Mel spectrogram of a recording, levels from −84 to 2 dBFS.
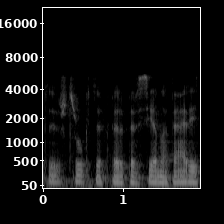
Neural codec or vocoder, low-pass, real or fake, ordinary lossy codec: none; 5.4 kHz; real; MP3, 48 kbps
